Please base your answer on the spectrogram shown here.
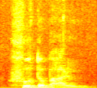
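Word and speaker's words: フットボール: So the Japanese word for football is futobaru. Okay, that is football filtered through Japanese phonology, futobaru.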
